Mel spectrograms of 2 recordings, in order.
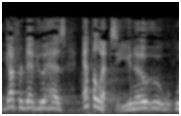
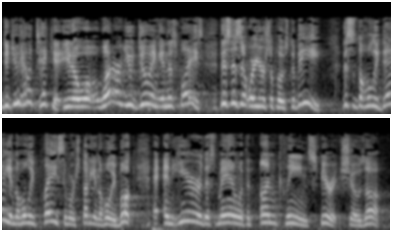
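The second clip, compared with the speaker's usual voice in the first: whoa, who let you in here; startled outrage; 2 semitones higher than usual. Pretend. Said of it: "you almost want to say".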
